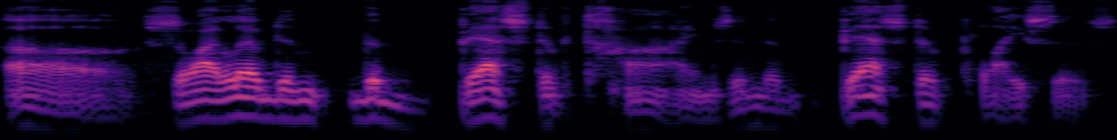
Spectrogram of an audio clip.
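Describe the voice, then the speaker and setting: With an American accent, a man speaks at a very slow pace, his loudness swinging widely. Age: 60s. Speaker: comedian. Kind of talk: personal video diary. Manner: halting.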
